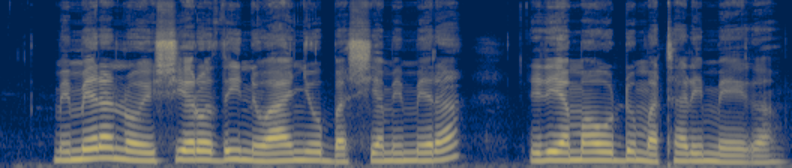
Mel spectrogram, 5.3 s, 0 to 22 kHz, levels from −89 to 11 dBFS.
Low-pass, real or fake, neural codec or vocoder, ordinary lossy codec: none; real; none; none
